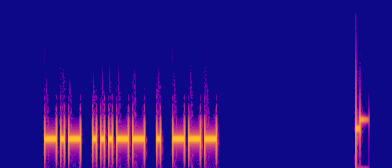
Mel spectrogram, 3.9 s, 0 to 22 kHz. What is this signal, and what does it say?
Morse code, heard as a keyed tone, about 29 wpm, 700 Hz. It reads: K3EO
